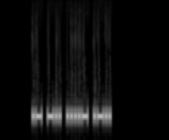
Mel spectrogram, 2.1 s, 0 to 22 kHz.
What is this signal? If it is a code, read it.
Morse code, heard as a keyed tone, about 53 wpm, 700 Hz. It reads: AD4L
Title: USA Call Signs - 4 Characters - 3x Character Spacing - 50wpm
